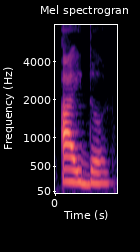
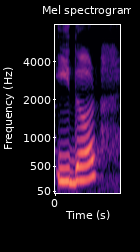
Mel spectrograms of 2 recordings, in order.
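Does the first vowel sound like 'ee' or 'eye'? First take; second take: eye; ee. First: The word begins with an eye sound. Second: The word begins with a long ee sound. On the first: "आइदर करके भी होता है"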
